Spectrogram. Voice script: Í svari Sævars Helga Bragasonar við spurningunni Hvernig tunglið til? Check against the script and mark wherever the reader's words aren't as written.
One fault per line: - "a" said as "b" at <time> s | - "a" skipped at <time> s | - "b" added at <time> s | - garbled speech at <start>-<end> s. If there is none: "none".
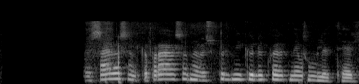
none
